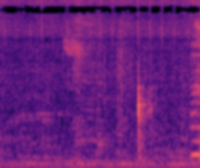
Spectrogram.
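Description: A pause in amplified speech: a public-address system's steady low electrical hum, with a single sharp click about a second and a half in.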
